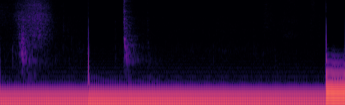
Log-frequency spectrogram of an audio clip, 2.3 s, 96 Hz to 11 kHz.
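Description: Softube Model 82 software synthesizer (an SH-101 emulation) playing its 'Velocity Sine Sub' preset: a very deep, nearly pure sine-wave sub-bass note held steadily. The note is restruck on the same pitch about half a second in, with faint clicks at the note starts.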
